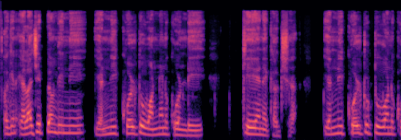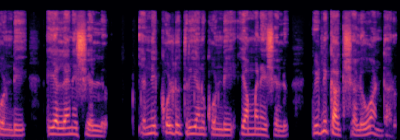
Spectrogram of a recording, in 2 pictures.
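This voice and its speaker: A woman teaching chemistry. She asks her own questions, answers them herself, counts aloud and slowly repeats key terms. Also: lowish voice, gravelly, mellow, no echo, studio quality. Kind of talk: explaining chemistry, drawing on a board.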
